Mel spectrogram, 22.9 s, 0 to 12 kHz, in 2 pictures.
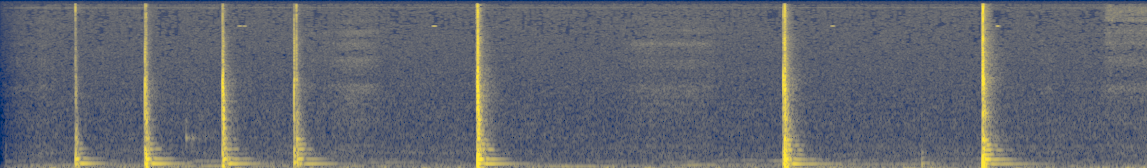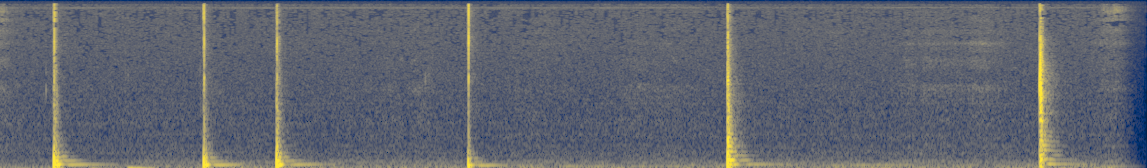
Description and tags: Rubber band 1
A rubber band being struck with my thumb. Could be used as an instrument (I advise you to convert the sound to mono if you are planning to use the clip that way).
band, foley, office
